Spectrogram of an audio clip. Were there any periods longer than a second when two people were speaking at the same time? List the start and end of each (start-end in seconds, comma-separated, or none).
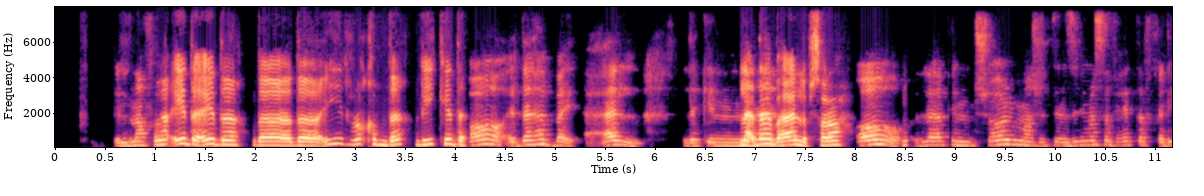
none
